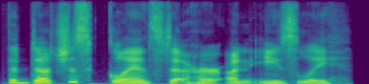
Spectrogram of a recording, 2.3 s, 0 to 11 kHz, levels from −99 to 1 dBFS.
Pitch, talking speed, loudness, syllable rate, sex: 210 Hz, 155 wpm, -18 LUFS, 5.2 syllables/s, female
